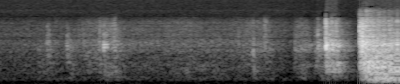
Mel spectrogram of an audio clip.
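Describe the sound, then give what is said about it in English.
A woman walking out slams a door shut hard, a loud, sharp bang at the very end, preceded by quieter rattling and shuffling as it swings. No one speaks. “And she walks out and slams his door pretty hard.”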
